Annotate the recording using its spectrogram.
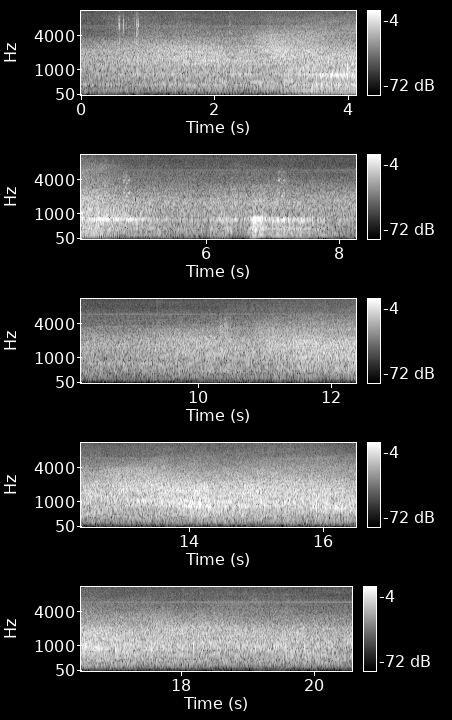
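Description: Road traffic passing: two vehicles swell up and fade away, one about four seconds in and one about fourteen seconds in. A short, sharp pitched sound comes about seven seconds in.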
